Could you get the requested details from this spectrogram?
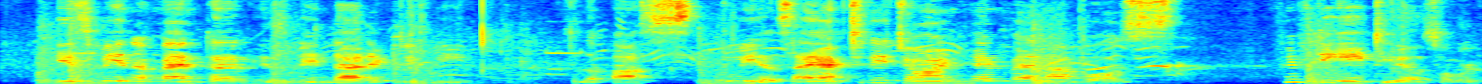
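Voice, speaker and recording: A woman speaks at a moderate pace with lively intonation and a fairly low pitch. Audible room echo and noticeable background noise are present. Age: 60s. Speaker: school educator and swimmer. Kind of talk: speech at an event.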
